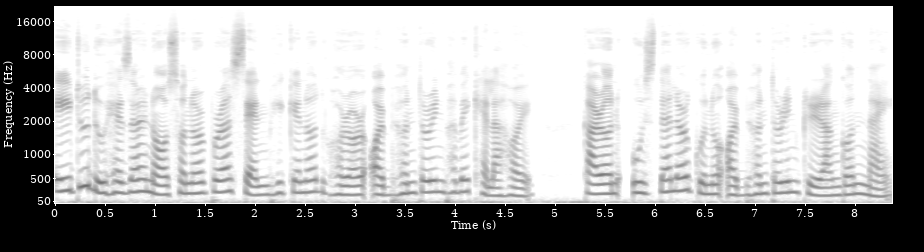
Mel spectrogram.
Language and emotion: Assamese, neutral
